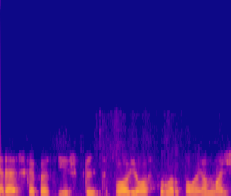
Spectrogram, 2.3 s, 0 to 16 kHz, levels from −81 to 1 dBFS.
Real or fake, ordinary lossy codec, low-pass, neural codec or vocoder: fake; Opus, 24 kbps; 7.2 kHz; codec, 16 kHz, 16 kbps, FunCodec, trained on LibriTTS, 50 frames a second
